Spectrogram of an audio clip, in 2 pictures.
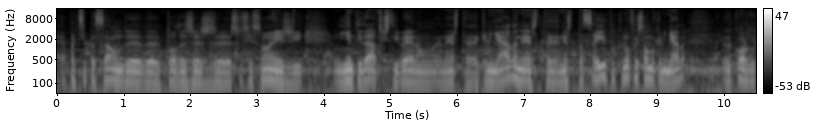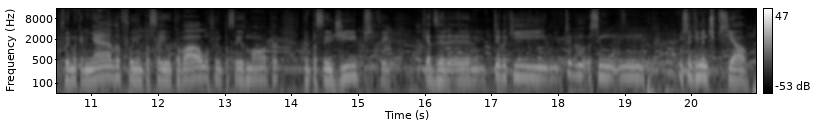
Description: O presidente da Câmara Municipal de Macedo de Cavaleiros, Sérgio Borges, sublinha que o objetivo foi exatamente juntar pessoas em torno de uma causa solidária, no âmbito da programação natalícia do município:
